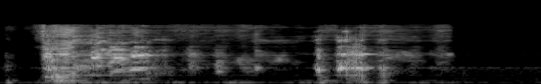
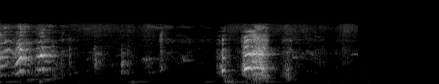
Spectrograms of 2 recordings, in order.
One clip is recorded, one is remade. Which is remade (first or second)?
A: first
